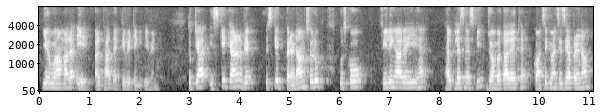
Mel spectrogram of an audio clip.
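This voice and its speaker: A man gives an explanatory talk as a spiritual teacher. His voice sits a little higher than most men's. He builds the idea up step by step, glosses each term in plain words, and puts questions to the listener before answering them himself. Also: darkish tone. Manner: explains step by step, repeats terms with Hindi glosses.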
